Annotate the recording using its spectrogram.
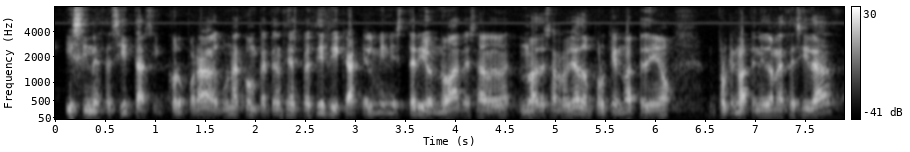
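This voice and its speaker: Man explaining a school curriculum. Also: medium pitch. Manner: explanatory, frequent "¿vale?" checks and self-corrections. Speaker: education ministry presenter. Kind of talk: live curriculum training talk.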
